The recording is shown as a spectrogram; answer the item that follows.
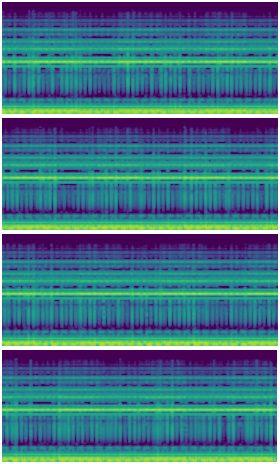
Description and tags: clicky texture simulating some weird machines running in background
ambience, ambient, atmosphere, backgroung, drone, electro, experiment, film, fx, glitch, illbient, industrial, noise, pad, sci-fi, score, soundeffect, soundscape, soundtrack, strange, suspence, texture, weird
